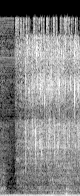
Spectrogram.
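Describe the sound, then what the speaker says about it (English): Tap water runs steadily into a kitchen sink as it fills, a soft, continuous rushing hiss heard close and alone. "Get a little bit of sink of water running here. Fill it up a bit."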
